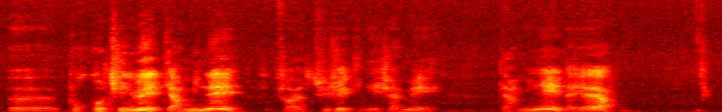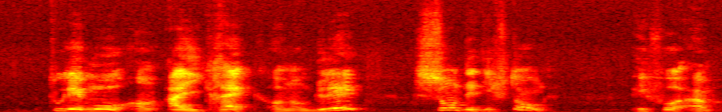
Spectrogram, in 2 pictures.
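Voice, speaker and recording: A man lectures in a lively, rising-and-falling voice, sounding out each word several times. He is caught by a mic set a fair distance off, and the audio is dull and muffled. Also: mid-range voice, measured pace. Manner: didactic, repeats words to sound them out. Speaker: lecturer on language and astrology. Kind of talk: spoken monologue lesson.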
